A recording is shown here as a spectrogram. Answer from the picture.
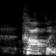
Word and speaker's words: Copley: Is that how you pronounce the name? Copley.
